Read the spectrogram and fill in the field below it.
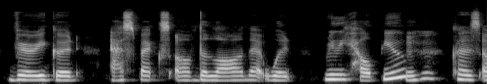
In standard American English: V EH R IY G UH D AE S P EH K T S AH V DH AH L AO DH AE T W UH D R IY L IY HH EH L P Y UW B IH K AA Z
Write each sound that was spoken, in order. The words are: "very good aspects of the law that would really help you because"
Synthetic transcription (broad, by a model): V EH R IY G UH D AE S P EH K T S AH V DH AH L AO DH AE T W UH D R IY L IY HH EH L P Y UW K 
